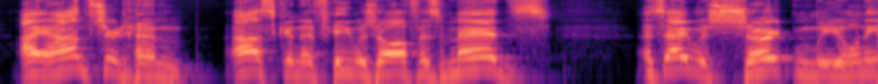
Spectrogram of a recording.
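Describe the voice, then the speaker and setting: A man's high voice in a Northern Irish accent, with ordinary pitch variation and a moderate pace, on a very clean recording with a silent background. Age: old. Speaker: comedian. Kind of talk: casual vlog monologue.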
